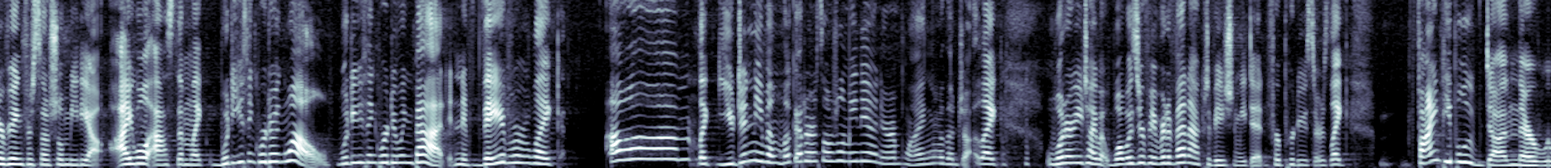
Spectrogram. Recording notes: Live from the The Fearless Conference. Live from the The Fearless Conference.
